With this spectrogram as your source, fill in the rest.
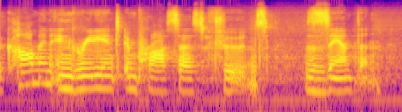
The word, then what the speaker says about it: xanthan: It can be a Z sound. This happens in 2 cases. First, when it starts a word. 2 examples, xanthan.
